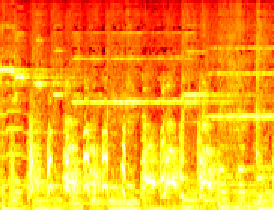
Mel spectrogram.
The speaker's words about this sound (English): It's the Basset Hound Parade. It's the Basset Hound Parade.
